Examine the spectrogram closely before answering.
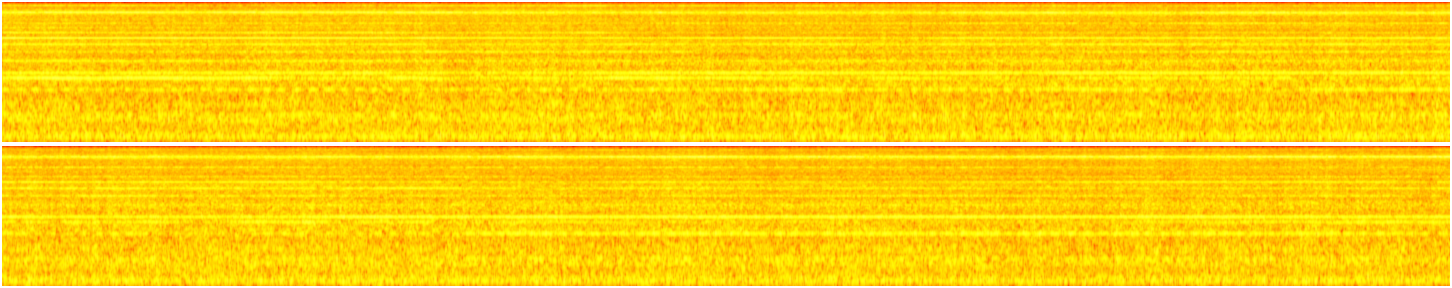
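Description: Helicopter in steady flight, heard from on board: a constant loud rotor and engine drone with a steady high whine above it.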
